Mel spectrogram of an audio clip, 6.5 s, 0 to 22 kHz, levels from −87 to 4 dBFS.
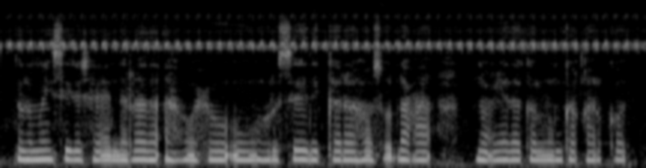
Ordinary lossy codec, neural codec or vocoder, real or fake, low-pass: none; none; real; 19.8 kHz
